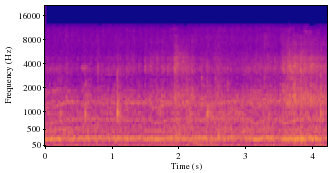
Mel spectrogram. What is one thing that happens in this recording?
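A helicopter's rotor whirs overhead.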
